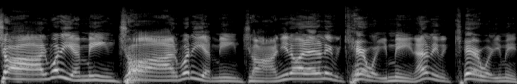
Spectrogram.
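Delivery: mock scornful, aggressive, disdainful, dismissive tone. Imitating how someone reacts to a confusing chat message: imitating Opie with disdain. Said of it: "Opie will do this thing where he's just like".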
